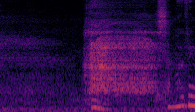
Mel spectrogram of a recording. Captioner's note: sighing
